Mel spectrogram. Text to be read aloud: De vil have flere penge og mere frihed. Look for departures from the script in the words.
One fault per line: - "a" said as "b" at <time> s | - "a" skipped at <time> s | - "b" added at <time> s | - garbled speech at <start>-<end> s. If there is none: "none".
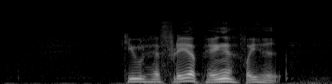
- "og mere" skipped at 2.4 s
